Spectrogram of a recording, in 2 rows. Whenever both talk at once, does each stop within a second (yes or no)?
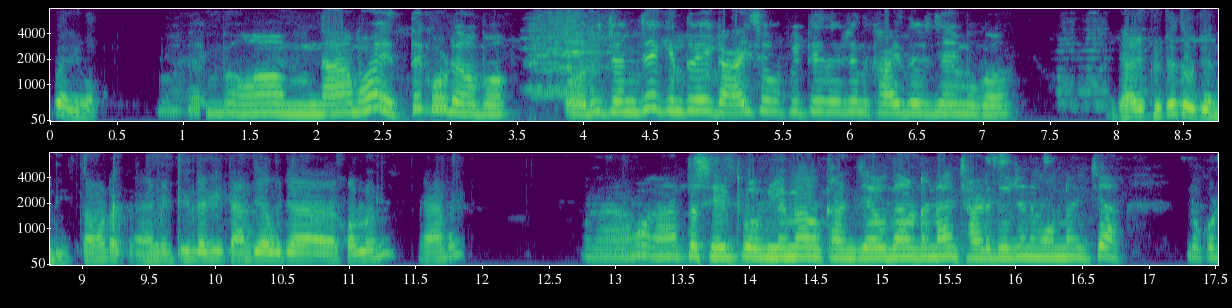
yes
